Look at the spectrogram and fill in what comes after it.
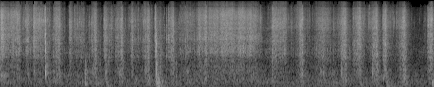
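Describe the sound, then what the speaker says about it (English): Soft crinkling and rustling of a scrunched plastic bag pressed against a paper page to add texture, with quick repeated dabs and scrunches, close up and fairly quiet. "Come in with a piece of scrunchy plastic bag"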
